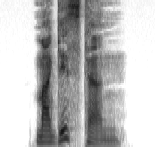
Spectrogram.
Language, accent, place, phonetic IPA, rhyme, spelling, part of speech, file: German, Germany, Berlin, [maˈɡɪstɐn], -ɪstɐn, Magistern, noun, De-Magistern.ogg
- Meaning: dative plural of Magister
